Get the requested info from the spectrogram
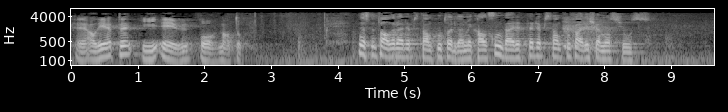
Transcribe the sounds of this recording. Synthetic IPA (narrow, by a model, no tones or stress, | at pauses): ɑ̰lɪeːʈəiːeːʉːoːnɑ̰ːt̪ʊ | nɛst̪ət̪ʰɑːləɾæɾɾɛpɾəsn̩t̪ʰɑnt̪n̩t̪ʰɔɾɡɑɾmɪkʰɑːlsn̩d̪æɾɛt̪əɾːɛpɾə̥sn̩ɑnt̪n̩kʰɑːɾəçøːnoːsçuːs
